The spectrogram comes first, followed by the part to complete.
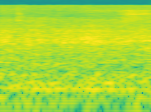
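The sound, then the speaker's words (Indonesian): A steady low rumble of a train passing on rails near a boarding house, a continuous mechanical drone with no distinct clacks in this brief moment and no voices. “suara kereta ya”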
